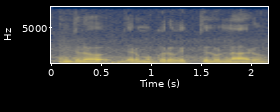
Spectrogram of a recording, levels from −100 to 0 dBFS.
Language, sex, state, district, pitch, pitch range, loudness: Telugu, male, Telangana, Mahabubabad, 115 Hz, 110-115 Hz, -17 LUFS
